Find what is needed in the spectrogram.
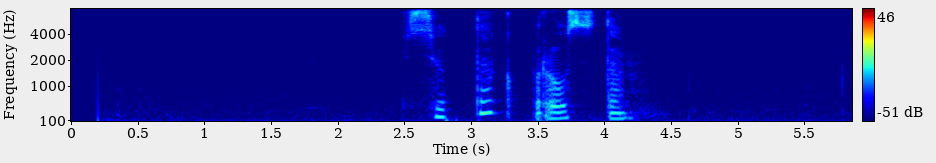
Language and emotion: Russian, sad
